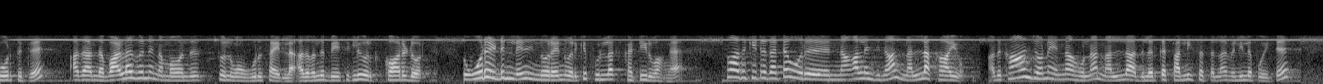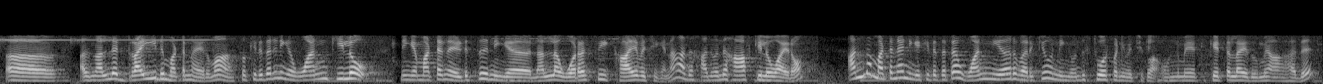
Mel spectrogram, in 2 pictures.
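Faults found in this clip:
Feedback whistle, 0.0–15.45 s: thin 3.1 kHz tone, swelling and fading slowly, roughly 10 dB under the signal; likely acoustic loop at the edge of feedback. Spectrogram shows a flat horizontal line under the 4 kHz G.711 ceiling.

Sound dropped by the voice detector at 2.15, 4.37, 7.01, 9.80, 13.01 and 13.94 s, 30–270 ms each: sound gives way to steady noise. Likely sender VAD misfiring. Waveform shows abrupt flat-envelope gaps.

Comfort noise in place of the background at 17.15 s (90 ms, about 2 dB quieter) and 21.41–21.71 s (about 5 dB quieter): background turns featureless. Likely DTX fill. Spectrogram shows smooth, textureless noise patches.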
